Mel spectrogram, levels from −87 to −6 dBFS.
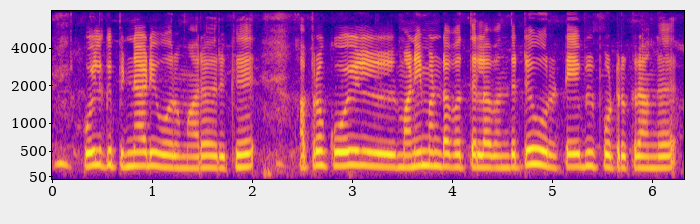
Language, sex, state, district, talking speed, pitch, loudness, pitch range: Tamil, female, Tamil Nadu, Namakkal, 125 wpm, 230 Hz, -13 LUFS, 215-245 Hz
